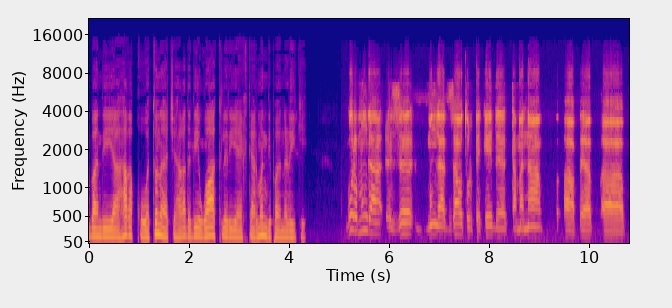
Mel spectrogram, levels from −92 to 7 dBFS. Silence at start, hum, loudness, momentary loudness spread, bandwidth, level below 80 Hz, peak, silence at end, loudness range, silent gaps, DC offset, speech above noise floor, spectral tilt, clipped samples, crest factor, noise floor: 0 s; none; -20 LUFS; 8 LU; 15 kHz; -54 dBFS; -2 dBFS; 0.1 s; 4 LU; none; under 0.1%; 44 dB; -4.5 dB/octave; under 0.1%; 18 dB; -65 dBFS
